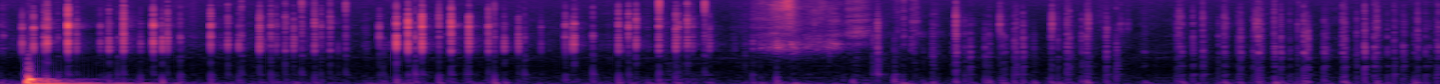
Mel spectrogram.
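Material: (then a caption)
Plastic. Long fingernails tap and scratch a tall, translucent green plastic aloe vera gel bottle that is hollow and filled with gel. One sharp, low tap opens the clip, followed by a steady run of quiet, bright clicks and scratchy taps across the plastic.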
